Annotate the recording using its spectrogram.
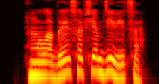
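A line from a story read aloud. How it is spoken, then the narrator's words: Snorting scoff. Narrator (Russian): хмыкнул полосатик Блистанов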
